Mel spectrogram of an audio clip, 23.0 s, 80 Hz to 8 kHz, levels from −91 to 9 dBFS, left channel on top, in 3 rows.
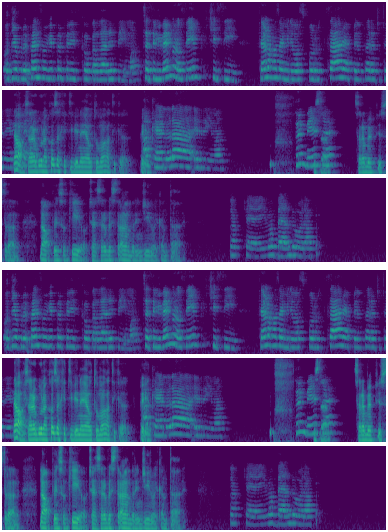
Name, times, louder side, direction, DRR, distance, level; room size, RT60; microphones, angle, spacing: voice 1, 0.0-4.7 5.1-8.4 10.5-12.1 13.5-14.3 19.9-21.7, equal, ahead, 1.8 m, -44 dB
voice 2, 7.9-10.2 10.4-10.6 13.1-13.4 13.9-14.2 14.7-15.7 16.1-18.9, right 7 dB, 60° right, 0.4 m, -34 dB
10.5 x 9.9 x 2.3 m
head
